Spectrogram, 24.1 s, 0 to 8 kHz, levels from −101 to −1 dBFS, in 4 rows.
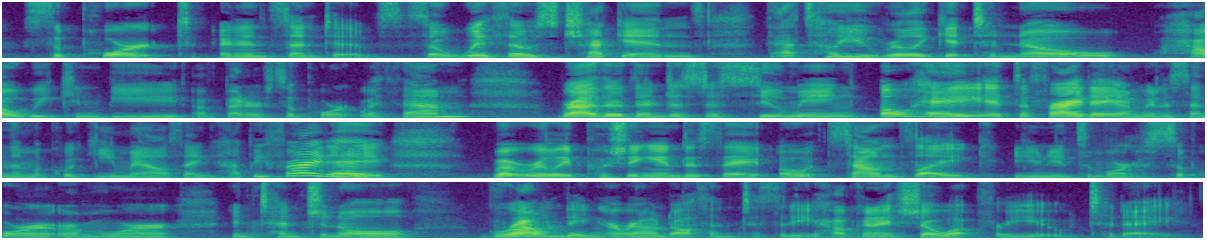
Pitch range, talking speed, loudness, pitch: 145-180 Hz, 180 wpm, -25 LUFS, 160 Hz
